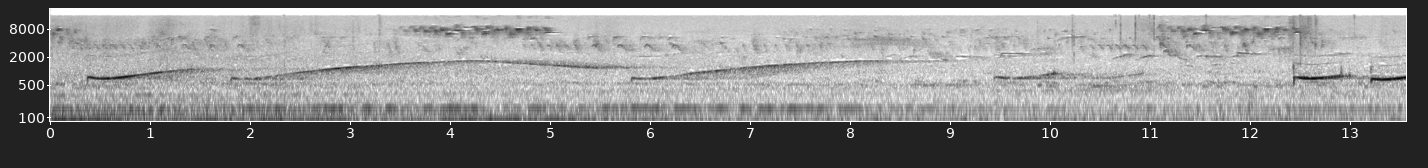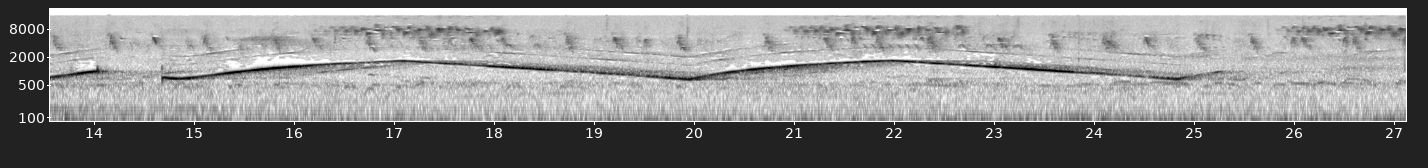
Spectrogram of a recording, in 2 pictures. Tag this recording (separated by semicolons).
spring; nature; birds; ambulance; field-recording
